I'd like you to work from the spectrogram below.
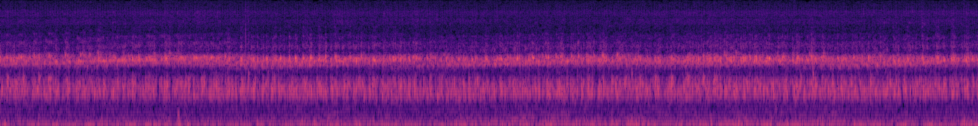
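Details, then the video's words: Frogs in the rain keep up a thick wall of chirping, a fast, rattling high trill layered over a lower throbbing band, with loudness swelling only slightly. "Frogs chirping in the Rain"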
